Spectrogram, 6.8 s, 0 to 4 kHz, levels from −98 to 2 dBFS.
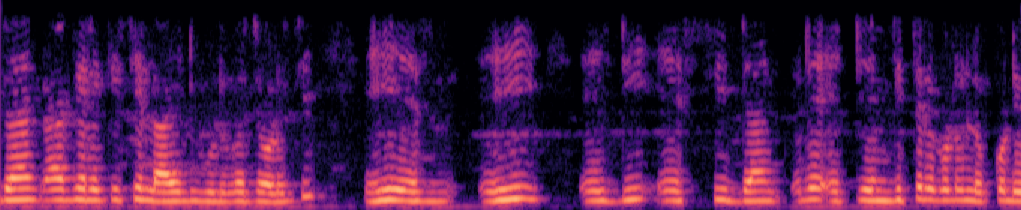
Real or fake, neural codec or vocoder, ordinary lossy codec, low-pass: real; none; none; 3.6 kHz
